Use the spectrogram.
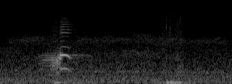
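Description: A lone goose out on an icy wilderness landscape, away from its flock, gives one faint honk followed by a softer second call, distant against a steady background hiss.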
